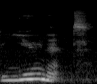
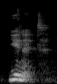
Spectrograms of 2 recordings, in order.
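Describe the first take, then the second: First: The first vowel is drawn out long. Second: The first vowel is cut short. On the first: The speaker calls it right. "you need to emphasize that long sound" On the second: The speaker calls it wrong. "if you said, for example"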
